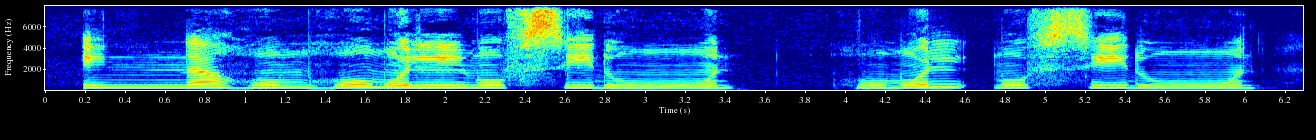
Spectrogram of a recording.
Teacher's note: اسی طرح سورۃ البقرہ آیت نمبر 12 میں دیکھیے، انہم ہم المفسدون، ہم المفسدون، میم کو کیا کیا، لام چونکہ آگے بھی ایک ساکن تھا، 2 ساکن 2 کلمہ میں جمع ہوئے، پہلا ساکن میم جمع کا تھا تو اس کو ضمہ دے دی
